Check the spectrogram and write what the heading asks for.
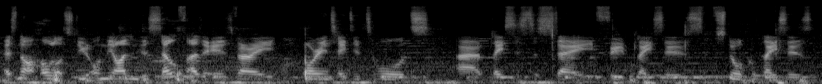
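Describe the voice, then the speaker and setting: A man hosting a casual travel vlog outdoors on a tropical island, chatty and relaxed, talking to a handheld camera. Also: mid-range voice, normal speed, few pauses, over loud music. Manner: chatty, relaxed, self-correcting. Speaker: travel vlogger host.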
